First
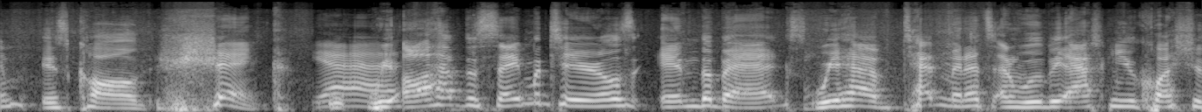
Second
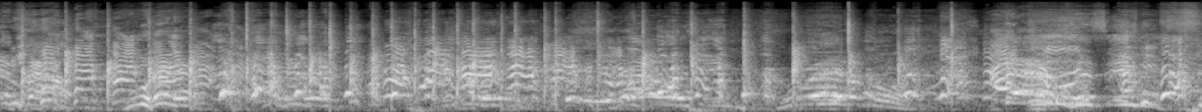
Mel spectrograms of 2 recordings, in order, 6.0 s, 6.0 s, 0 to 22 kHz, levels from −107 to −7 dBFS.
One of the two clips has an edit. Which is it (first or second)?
first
